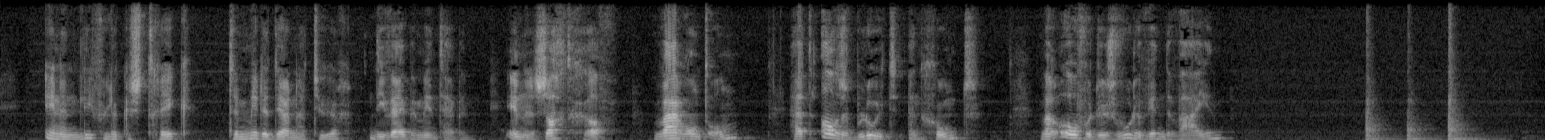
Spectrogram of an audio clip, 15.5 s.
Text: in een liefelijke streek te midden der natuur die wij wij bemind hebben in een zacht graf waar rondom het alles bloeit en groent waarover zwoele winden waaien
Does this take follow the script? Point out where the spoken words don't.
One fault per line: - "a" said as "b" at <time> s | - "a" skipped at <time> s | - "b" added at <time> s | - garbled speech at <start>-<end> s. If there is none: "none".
- "wij" skipped at 4.1 s
- "de" added at 10.9 s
